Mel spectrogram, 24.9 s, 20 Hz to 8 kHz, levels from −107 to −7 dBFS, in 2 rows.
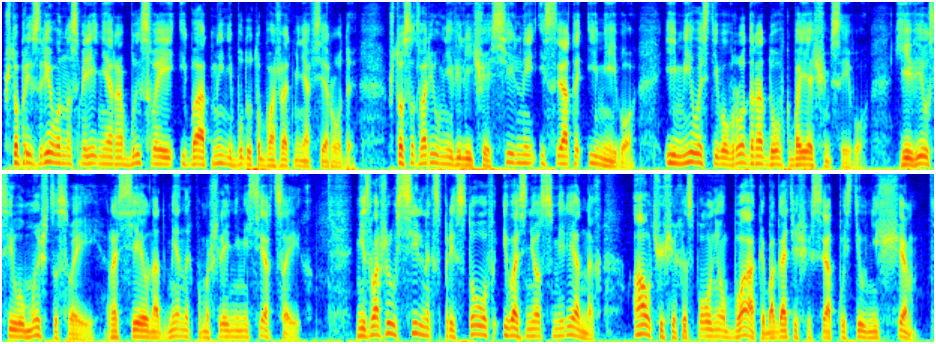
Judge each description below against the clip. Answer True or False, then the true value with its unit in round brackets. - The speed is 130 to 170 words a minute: True (140 wpm)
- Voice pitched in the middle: False (120 Hz)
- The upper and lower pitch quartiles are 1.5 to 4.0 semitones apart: False (4.7 semitones)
